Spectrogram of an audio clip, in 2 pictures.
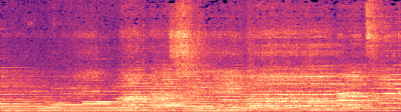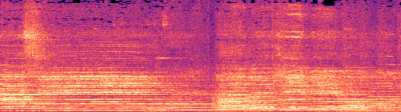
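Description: A small mixed vocal ensemble singing in harmony through microphones, accompanied by a concert wind band, with sustained sung notes and audible sibilant consonants.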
